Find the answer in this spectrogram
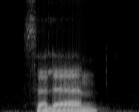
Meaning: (noun) 1. verbal noun of سَلِمَ (salima) (form I), well-being 2. peace 3. greeting; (interjection) salutation; greeting
- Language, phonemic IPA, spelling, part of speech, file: Arabic, /sa.laːm/, سلام, noun / interjection, Ar-سلام.ogg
